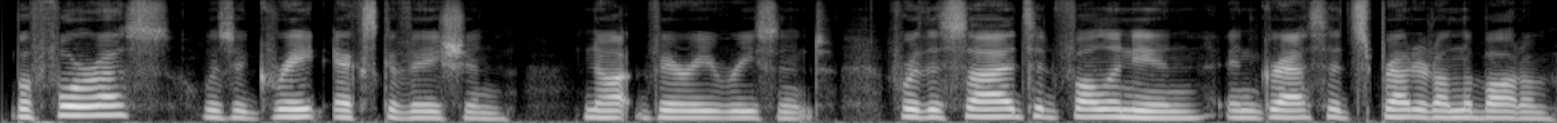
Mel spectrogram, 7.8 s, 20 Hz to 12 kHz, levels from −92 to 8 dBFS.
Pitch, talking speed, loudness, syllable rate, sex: 190 Hz, 170 wpm, -17 LUFS, 4.8 syllables/s, female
